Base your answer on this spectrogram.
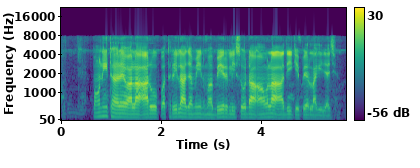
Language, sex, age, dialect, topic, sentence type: Maithili, male, 18-24, Angika, agriculture, statement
